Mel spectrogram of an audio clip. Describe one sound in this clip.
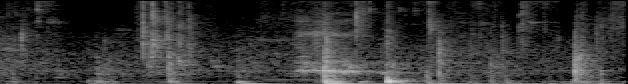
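Footsteps tap across a wooden floor.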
